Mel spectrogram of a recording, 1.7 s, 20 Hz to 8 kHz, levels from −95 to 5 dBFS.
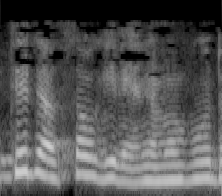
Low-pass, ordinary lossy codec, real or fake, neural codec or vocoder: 7.2 kHz; MP3, 24 kbps; fake; codec, 16 kHz, 4 kbps, FreqCodec, smaller model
